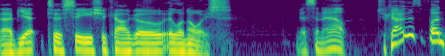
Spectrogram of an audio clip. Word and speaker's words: Illinois: say that it's like the S is silent always has uh yeah it has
